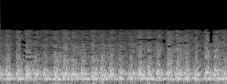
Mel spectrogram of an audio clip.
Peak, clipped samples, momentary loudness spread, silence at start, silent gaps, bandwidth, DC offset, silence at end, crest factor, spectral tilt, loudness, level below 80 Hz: -2 dBFS; under 0.1%; 1 LU; 0 s; none; 5.2 kHz; under 0.1%; 0 s; 10 dB; -8 dB/octave; -13 LUFS; -34 dBFS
